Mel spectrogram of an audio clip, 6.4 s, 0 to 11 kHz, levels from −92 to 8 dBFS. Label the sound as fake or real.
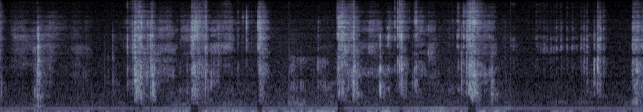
real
